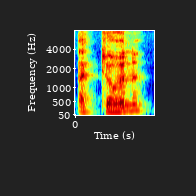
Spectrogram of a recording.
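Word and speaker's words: ܐܢܬܘܢ: You plural is atton for masculine and attin for feminine. Again, it's spelled anton and anten, but there's a batlana over the noon.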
